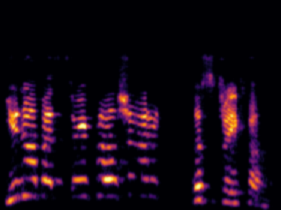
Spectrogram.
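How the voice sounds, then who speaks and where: A woman's voice: high-pitched, expressive, quick pace, a bit bright, no room sound. A woman co-hosting a Bible read-along, speaking informally in casual chat and reading aloud, on a muffled home stream mic.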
